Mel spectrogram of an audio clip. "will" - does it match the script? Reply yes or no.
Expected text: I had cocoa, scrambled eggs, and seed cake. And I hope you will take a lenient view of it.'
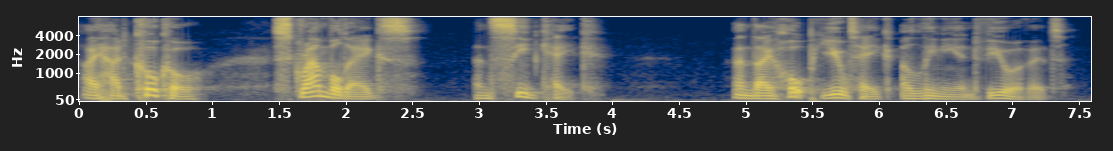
no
